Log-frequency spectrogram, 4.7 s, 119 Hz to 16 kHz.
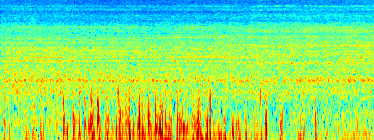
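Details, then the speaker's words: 2014 Toyota Sienna after blower fan motor replacement, fan at maximum: steady rushing airflow with no whine or squeal, unlike the malfunctioning noise before; the new blower motor sounds healthy. "well they are blowing pretty nice now okay but we don't hear any noise i don't know you guys can hear it or not but i don't hear any uh whining noise or any uh any uh flower fan noise malfunctioning like before yeah it's all pretty uh nice and clean"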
